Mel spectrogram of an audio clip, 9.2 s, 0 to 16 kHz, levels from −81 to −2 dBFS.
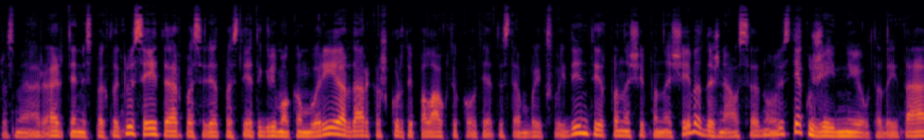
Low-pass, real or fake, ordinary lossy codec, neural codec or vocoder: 14.4 kHz; real; MP3, 64 kbps; none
